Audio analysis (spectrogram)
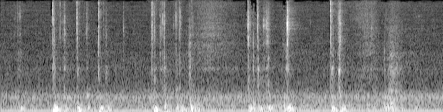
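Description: Keystrokes on a computer keyboard while HTML form code is entered, a quiet run of uneven taps in short bursts over a steady low hum, with no talking.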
